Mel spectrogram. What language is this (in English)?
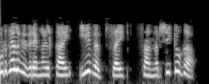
Malayalam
